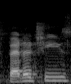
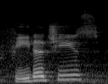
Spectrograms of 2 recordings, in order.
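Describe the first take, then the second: First: The first vowel does not sound like 'feet'. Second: The first vowel sounds like 'feet'. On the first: The speaker calls it right. "I need you to know that it's feta cheese" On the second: The speaker calls it wrong. "not feta cheese. It's not cheese of the feet"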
